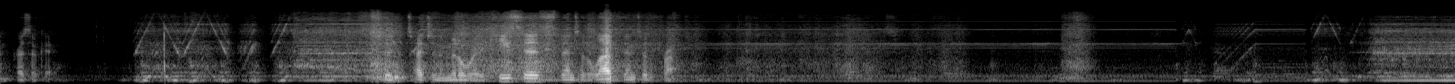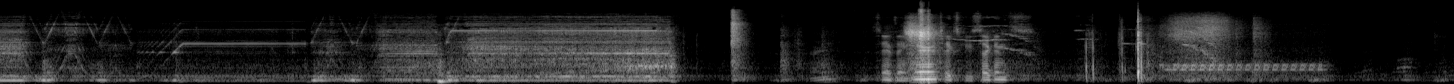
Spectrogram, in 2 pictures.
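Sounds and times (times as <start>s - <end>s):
whining machine motor: 1.3s - 21.4s.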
